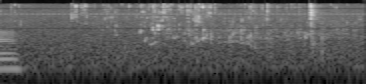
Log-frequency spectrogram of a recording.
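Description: Vinegar being poured from a plastic measuring cup into a saucepan of brine, a steady trickle of liquid.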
